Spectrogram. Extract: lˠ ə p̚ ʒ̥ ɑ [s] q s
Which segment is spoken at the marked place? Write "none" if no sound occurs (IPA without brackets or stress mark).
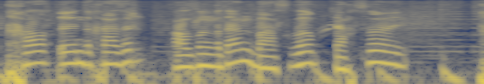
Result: none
